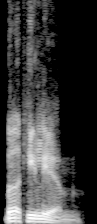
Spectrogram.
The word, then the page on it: berkelium: British English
